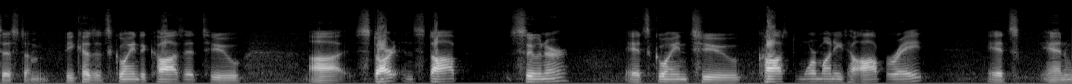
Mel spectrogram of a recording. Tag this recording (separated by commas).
Speech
